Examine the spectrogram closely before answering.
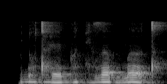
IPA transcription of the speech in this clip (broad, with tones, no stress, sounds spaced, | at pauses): ɗ o̤˧ d ɦ e˩˧ b ə̤˧ pʲ ə̤˩˧ ð ə˥˩ b m ə˥˩ d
